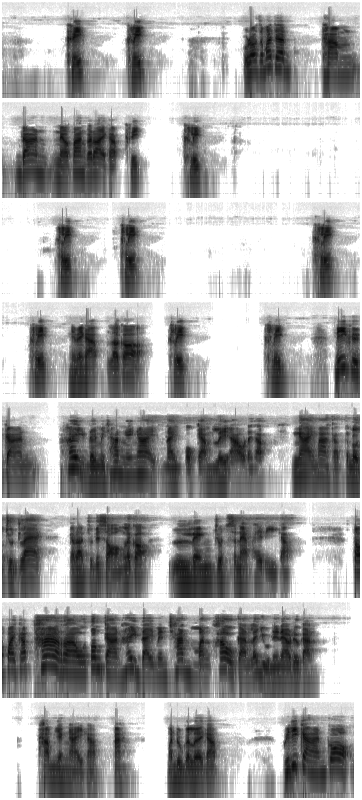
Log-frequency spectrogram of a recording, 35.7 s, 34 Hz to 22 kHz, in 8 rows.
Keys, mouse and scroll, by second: 0.6 click, 1.4 click, 1.9 click, 2.2 scroll down 2, 2.9 scroll up 2, 3.5 scroll up 2, 4.5 click, 5.6 click, 6.5 click, 6.7 scroll down 2, 7.2 scroll up 2, 8.2 click, 9.3 click, 10.0 click, 10.3 scroll down 2, 10.8 scroll up 2, 12.4 click, 13.4 click, 13.8 click, 15.1 click, 16.2 click, 17.0 click, 17.3 scroll down 2, 17.7 scroll up 2, 26.1 scroll down 2, 28.1 click, 29.0 click, 31.0-32.8 drag, 33.0-34.0 scroll up 2, 34.5 click, 35.3 click.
